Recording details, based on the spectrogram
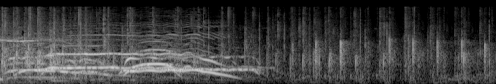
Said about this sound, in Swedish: Applådera maten här.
